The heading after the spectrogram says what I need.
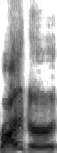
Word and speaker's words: Ryder: the funny thing so writer is spelled r y d e r but it's also kind of a play on writer w or i t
